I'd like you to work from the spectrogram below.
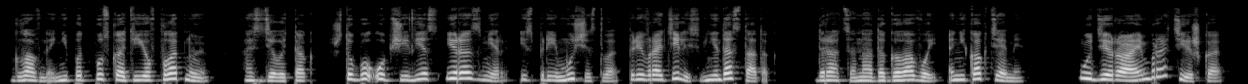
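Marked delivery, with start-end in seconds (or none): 10.7-12.2 mocking, teasing, derisive tone. His sister calls out to her brother Kiman during a race, mocking. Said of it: "услышал он насмешливый голос".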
